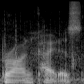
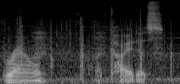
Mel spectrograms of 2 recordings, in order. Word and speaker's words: bronchitis: I think it's pronounced bronchitis, not bronchitis.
